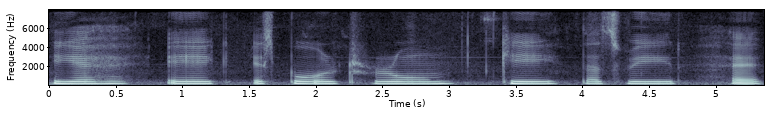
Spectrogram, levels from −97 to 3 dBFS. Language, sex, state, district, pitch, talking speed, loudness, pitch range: Hindi, female, Madhya Pradesh, Katni, 215 Hz, 80 wpm, -15 LUFS, 170-225 Hz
